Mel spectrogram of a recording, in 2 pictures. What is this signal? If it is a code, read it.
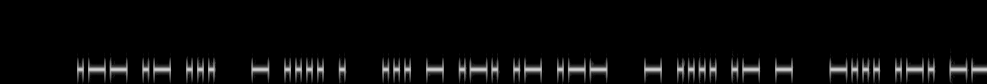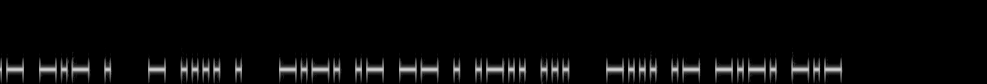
Morse code, heard as a keyed tone, about 21 wpm, 700 Hz. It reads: WAS THE STRAW THAT BROKE THE CAMELS BACK
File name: practice / 22wpm / Sets of 8 Words - 22wpm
